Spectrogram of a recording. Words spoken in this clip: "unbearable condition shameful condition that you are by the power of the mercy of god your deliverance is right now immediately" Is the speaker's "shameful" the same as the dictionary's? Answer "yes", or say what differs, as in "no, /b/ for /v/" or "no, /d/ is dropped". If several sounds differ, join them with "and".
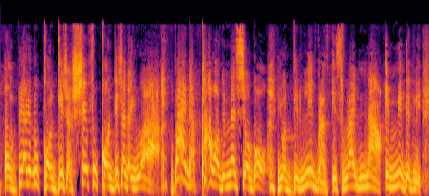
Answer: no, /m/ is dropped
